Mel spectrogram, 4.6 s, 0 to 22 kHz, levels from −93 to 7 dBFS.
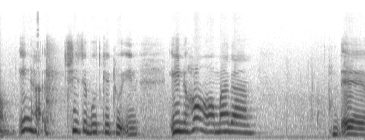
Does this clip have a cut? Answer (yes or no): yes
